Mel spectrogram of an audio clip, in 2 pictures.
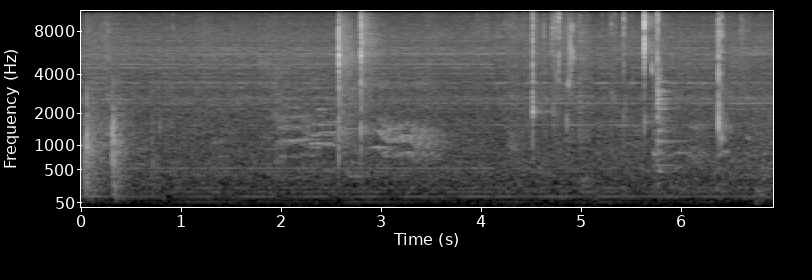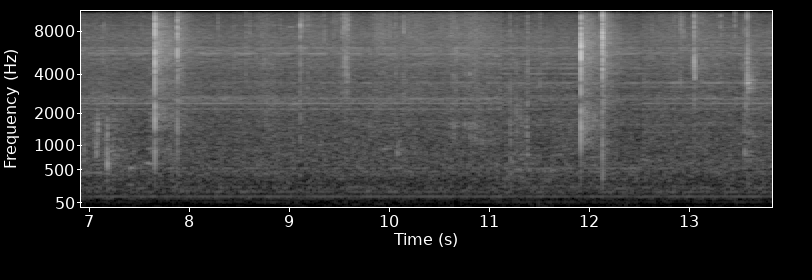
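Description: Eggshells crack sharply against a metal tray.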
